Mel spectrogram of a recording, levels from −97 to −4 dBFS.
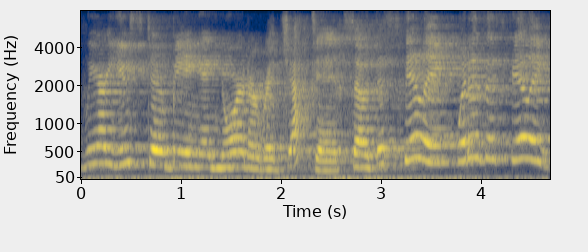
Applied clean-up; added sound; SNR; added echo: none; none; none; reverberation time 2.0 s.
